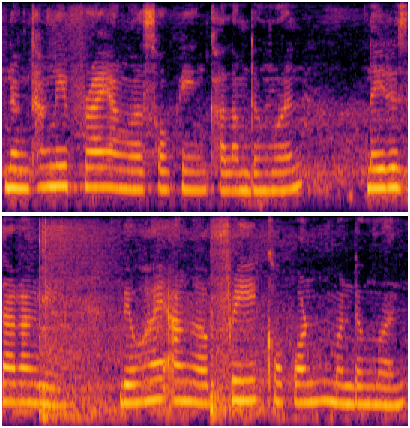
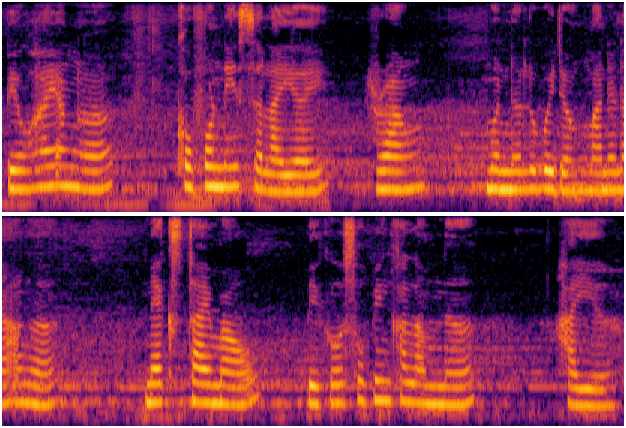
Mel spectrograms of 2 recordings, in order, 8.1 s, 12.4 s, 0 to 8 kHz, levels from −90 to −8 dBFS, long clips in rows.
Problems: none marked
